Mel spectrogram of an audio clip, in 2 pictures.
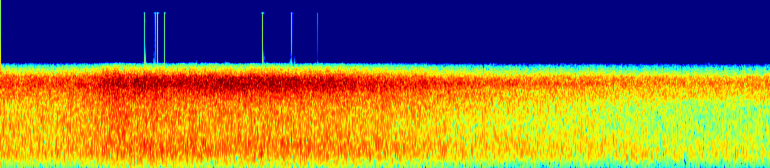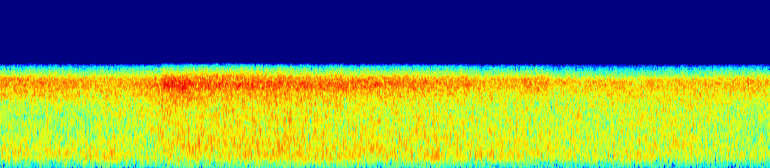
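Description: Ocean surf: waves breaking and washing in as a steady rush. The rush swells about a second in, eases off, and rises again a little after nine seconds.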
